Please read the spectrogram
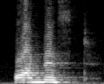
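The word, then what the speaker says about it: honest: ऑनेस्ट, झूठ ना बोलने वाले को, जो दिल से काम करे उसको ऑनेस्ट कहते हैं, इसमें भी एच साइलेंट है।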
